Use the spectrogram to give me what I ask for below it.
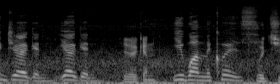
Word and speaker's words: Jürgen: Jürgen.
